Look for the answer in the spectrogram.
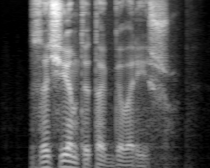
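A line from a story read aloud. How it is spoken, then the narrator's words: Quiet. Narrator (Russian): тихо сказал он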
